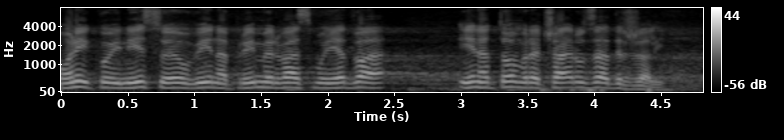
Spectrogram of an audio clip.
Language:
Serbian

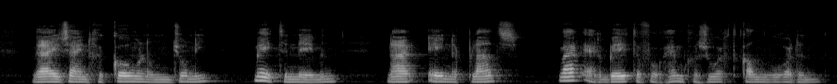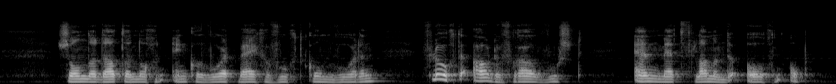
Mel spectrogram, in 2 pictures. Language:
Dutch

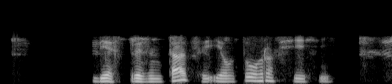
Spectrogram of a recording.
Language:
Belarusian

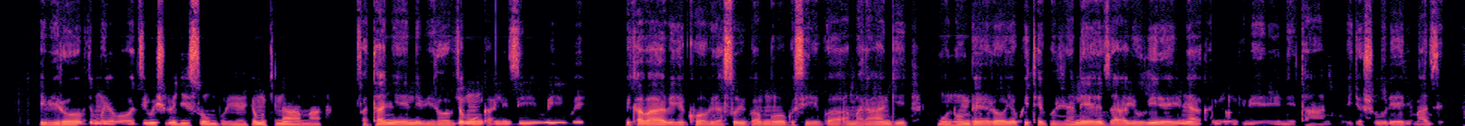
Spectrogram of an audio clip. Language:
Rundi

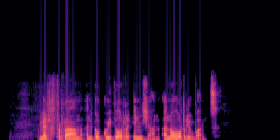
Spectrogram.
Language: Welsh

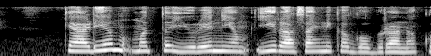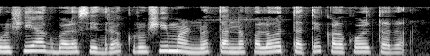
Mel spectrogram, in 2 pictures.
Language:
Kannada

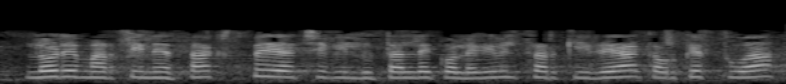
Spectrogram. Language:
Basque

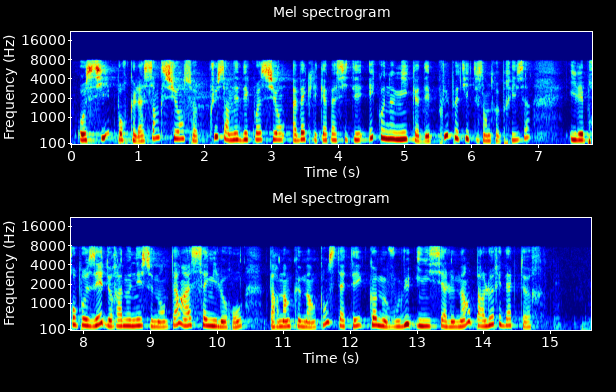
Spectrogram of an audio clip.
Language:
French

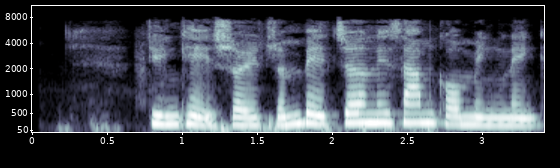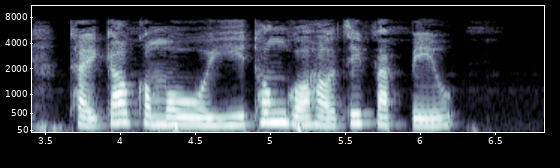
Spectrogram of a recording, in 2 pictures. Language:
Chinese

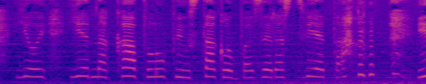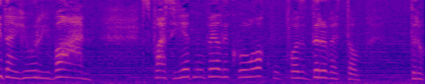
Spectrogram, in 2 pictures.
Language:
Croatian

